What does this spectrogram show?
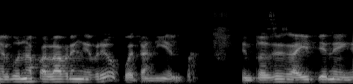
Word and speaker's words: Daniel: Tenemos precisamente que el significado de Daniel es bien interesante y si alguien dice, y mire cómo se dice Daniel en el hebreo, se dice igualito, se dice Daniel.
